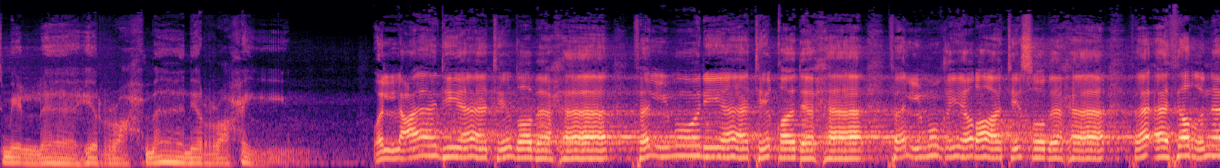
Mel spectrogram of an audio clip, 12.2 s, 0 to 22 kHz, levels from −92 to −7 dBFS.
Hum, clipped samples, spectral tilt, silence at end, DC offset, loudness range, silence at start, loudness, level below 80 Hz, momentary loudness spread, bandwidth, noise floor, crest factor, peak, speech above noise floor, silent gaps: none; under 0.1%; -5 dB/octave; 0 s; under 0.1%; 10 LU; 0 s; -19 LUFS; -42 dBFS; 12 LU; 17.5 kHz; -50 dBFS; 18 dB; -2 dBFS; 31 dB; none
